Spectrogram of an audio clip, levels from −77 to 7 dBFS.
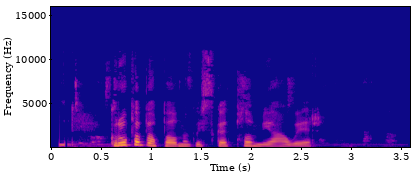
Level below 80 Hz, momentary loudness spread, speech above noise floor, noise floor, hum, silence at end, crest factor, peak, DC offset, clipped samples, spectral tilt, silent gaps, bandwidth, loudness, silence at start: -80 dBFS; 20 LU; 37 dB; -61 dBFS; none; 0.95 s; 24 dB; -2 dBFS; under 0.1%; under 0.1%; -6 dB/octave; none; 11.5 kHz; -25 LUFS; 0.05 s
